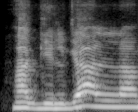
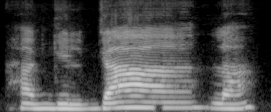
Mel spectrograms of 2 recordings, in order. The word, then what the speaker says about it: Hagilgala: el hamachane, and then Hagilgala means in the direction of Gilgal. The stress, notice, is Hagilgala, right? The stress is on ga, and that is common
